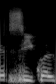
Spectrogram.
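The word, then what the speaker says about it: SQL: जैसे माय एसक्यूएल है और पोस्ट ग्री एसक्यूएल है और इसको कई जगह सीक्वल भी बोला जाता है। तो जैसा भी आप प्रोनाउंस करना चाहें।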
